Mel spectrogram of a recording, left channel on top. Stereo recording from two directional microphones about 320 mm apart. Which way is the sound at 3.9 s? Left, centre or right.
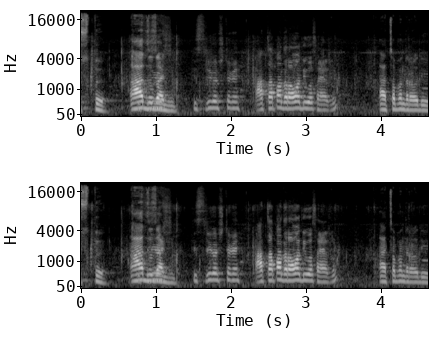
Centre.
